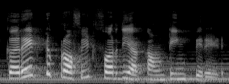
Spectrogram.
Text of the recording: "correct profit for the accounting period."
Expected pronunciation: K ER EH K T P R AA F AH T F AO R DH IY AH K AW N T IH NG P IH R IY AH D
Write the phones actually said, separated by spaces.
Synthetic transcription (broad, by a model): K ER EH K T P R AA F AH T F AO R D IY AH K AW N T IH NG P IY R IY D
